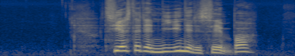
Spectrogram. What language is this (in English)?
Danish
